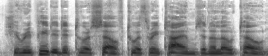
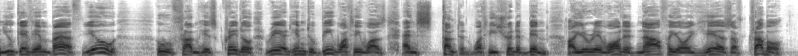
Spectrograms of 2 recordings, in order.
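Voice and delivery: furious accusation; 4 semitones higher than usual. Acted. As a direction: hurl it at the mother like a curse. Rosa attacking grieving mother.

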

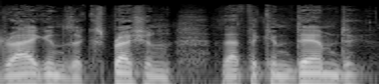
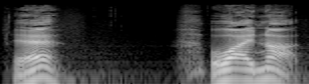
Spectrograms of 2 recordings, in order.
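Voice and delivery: sharp, higher startled question; surprised; 5 semitones higher, 4 dB louder, slower than usual. Acted. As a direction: caught off guard, louder. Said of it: "asked the king in surprise".

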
